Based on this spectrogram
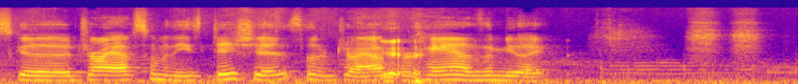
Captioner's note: sniffs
